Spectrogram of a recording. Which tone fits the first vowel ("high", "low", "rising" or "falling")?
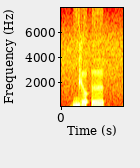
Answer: low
